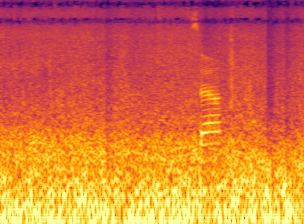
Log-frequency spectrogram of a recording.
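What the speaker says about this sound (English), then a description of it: "The breeze is nice and cool." Steady outdoor wind blowing in Oaxaca, Mexico, a constant broadband rush with gusty texture close to the microphone, with a brief voice speaking near the end.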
